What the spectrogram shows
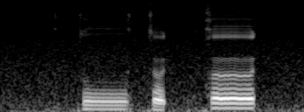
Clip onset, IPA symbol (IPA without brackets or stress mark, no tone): t̪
